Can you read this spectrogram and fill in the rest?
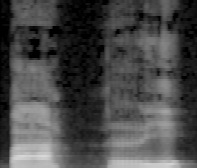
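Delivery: "parede" split slowly into pa, re, de; syllable by syllable. Shown as a demonstration. Teacher separating a word for students, "parede" syllable by syllable. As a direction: sound out "parede" with a clear pause after each syllable. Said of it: "Se eu separo parede".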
